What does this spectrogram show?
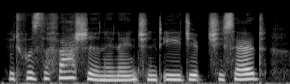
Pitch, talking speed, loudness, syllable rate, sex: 230 Hz, 185 wpm, -17 LUFS, 4.7 syllables/s, female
